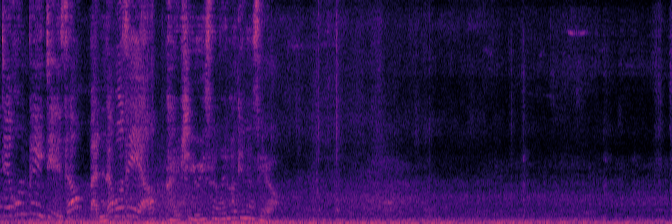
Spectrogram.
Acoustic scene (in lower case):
bus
